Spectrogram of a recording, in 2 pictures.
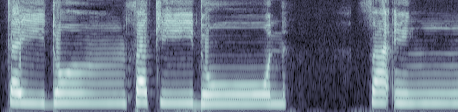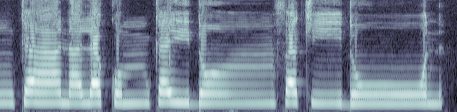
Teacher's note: ہمیں یہ تنوین کو چھپاتے ہوئے اور غنہ کے ساتھ یہ حکم کو ادا کرنا ہے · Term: اخفاء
